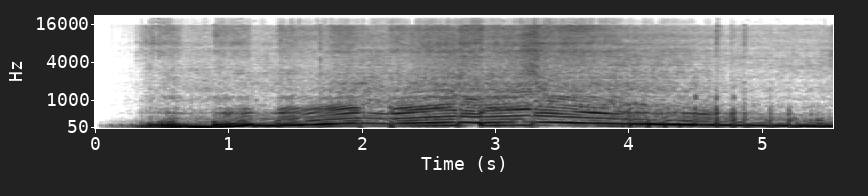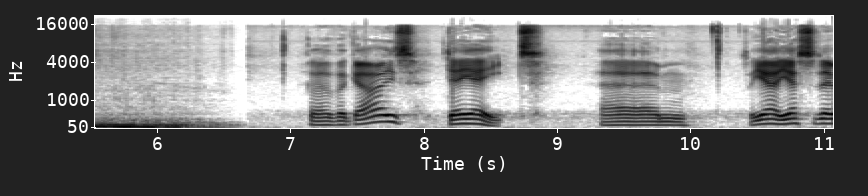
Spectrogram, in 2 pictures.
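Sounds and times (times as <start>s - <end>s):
car engine revving: 0.0s - 6.7s.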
